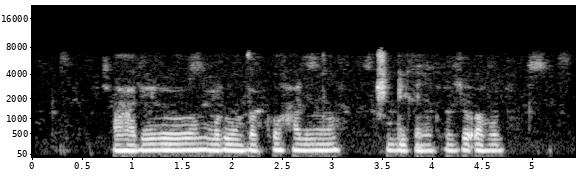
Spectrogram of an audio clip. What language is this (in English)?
Kinyarwanda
